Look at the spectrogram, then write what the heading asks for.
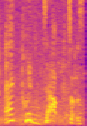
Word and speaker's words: Aqueductus: Aqueductus, not aqueduct.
